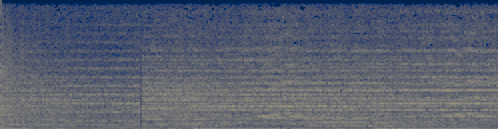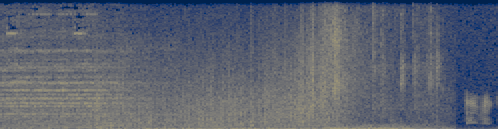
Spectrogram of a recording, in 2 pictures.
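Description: Spaceship weapon fire and a heavy explosive rumble from a battle in the sci-fi series The Expanse, a dense low boom swelling under music and building to a loud burst near the end before cutting off.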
